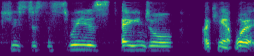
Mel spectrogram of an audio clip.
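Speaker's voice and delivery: ordinary talk, nothing marked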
